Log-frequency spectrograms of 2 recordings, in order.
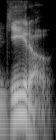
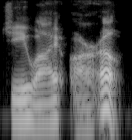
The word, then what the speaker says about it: gyro: For example, last night, my wife picked me up something called the Gyro, Gyro. It's a Greek thing. It's really great. But anyway, neither here nor there. We call it gyro because that's how they say it in Greece.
